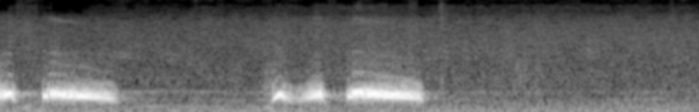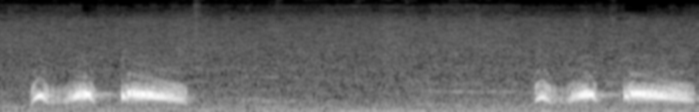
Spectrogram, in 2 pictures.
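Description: A dove gives soft, low cooing phrases, two short notes then a longer one, repeated about every three seconds against a quiet background.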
